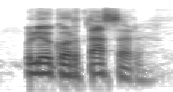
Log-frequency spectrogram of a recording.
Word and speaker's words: Julio Cortázar: Julio Cortázar.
